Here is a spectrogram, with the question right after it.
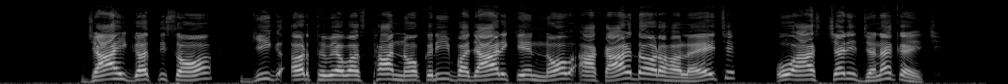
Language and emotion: Maithili, surprised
